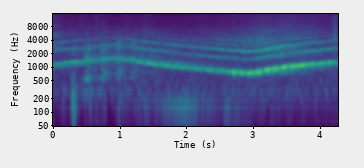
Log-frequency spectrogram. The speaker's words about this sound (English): This reminds me so much of August 4th whenever I hear ambulances. it's like all we could hear.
